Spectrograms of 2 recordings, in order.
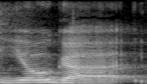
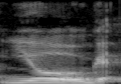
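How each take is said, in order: First: The word ends with a final vowel sound. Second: The word ends with a consonant, no final vowel. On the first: This is the Western way of saying it. The speaker calls it wrong. "Western uh, mispronunciation" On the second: This is how it is said in the Indian language. The speaker calls it right. "we pronounce yoga yog"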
